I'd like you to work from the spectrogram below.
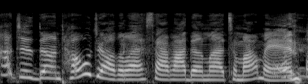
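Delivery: put-on southern US drawl accent. Playing truth or dare, the speaker answers a truth question in a southern accent. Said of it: "Do a southern accent until the game's over".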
